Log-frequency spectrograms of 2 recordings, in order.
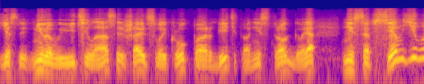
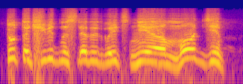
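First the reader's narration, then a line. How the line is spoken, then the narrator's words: Pompous, agitated old man. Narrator (Russian): заговорил старик важно и взволнованно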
